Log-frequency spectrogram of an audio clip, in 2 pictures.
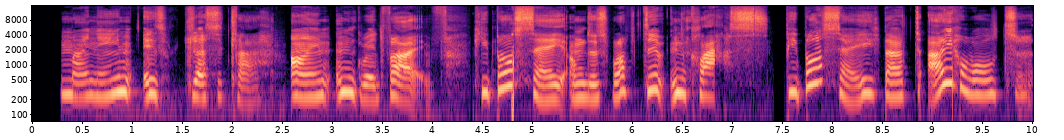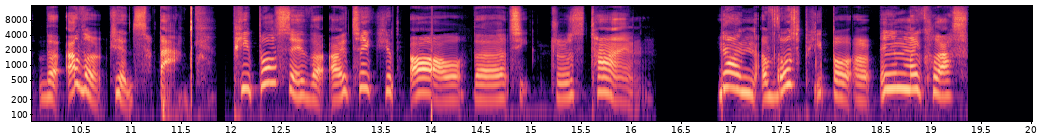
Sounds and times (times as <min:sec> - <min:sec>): Speech: 0:00.3 - 0:16.3, 0:16.9 - 0:19.4.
